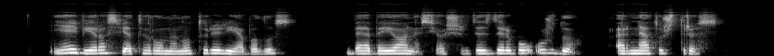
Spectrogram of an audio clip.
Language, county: Lithuanian, Vilnius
